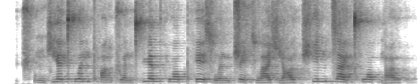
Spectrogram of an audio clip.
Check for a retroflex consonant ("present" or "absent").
present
